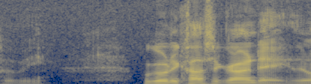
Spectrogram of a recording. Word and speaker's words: Casa Grande: york if you're no people in arizona don't use accents when they pronounce spanish things which always just messes with me we're going to casa grande they're like casa grande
